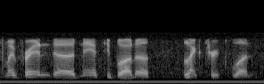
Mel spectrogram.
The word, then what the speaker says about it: Lectric: My friend Nancy bought a electric one. It's spelled LECTRIC.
